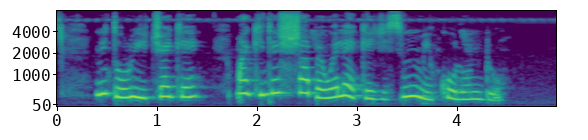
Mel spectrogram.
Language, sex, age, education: Yoruba, female, 15-29, tertiary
